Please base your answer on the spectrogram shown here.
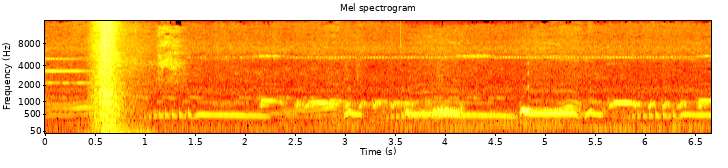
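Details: Cuhu dove, a cross of white albino puter and puter pelung, cooing in a masteran tutor recording; a loud thump opens, then rolling, slightly falling coos with short wavering notes repeat through the rest.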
